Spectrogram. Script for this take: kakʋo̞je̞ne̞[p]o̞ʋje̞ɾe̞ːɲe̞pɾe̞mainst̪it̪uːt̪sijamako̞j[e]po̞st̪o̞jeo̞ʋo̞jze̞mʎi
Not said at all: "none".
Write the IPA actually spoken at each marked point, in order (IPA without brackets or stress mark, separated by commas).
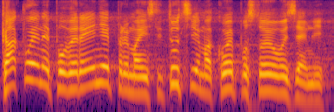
p, e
